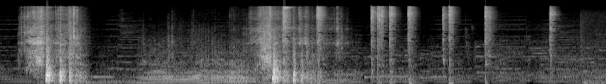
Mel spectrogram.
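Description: Cyclone Ragnarok and a right-spin Astral Spriggan prototype Beyblade launched into a plastic stadium: a rush of noise from the launch just after the start, then the tops spinning, with a run of sharp clicks in the second half as they strike each other.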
